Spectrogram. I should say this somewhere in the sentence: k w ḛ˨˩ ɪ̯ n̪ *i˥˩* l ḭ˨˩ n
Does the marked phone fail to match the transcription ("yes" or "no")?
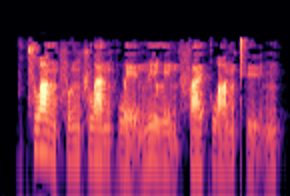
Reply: no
